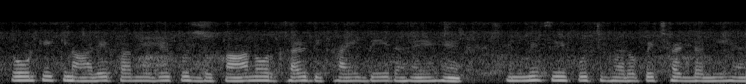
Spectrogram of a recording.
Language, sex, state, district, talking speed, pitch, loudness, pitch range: Hindi, female, Bihar, Lakhisarai, 170 wpm, 170 Hz, -31 LUFS, 165-180 Hz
